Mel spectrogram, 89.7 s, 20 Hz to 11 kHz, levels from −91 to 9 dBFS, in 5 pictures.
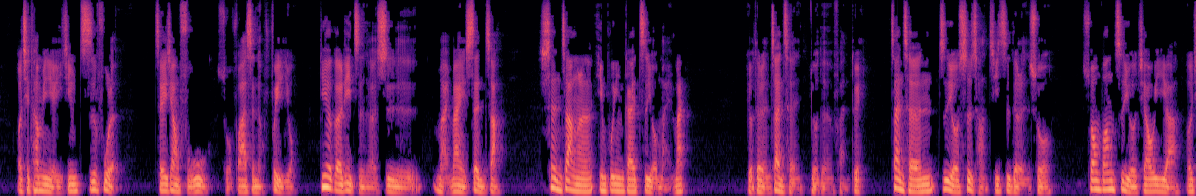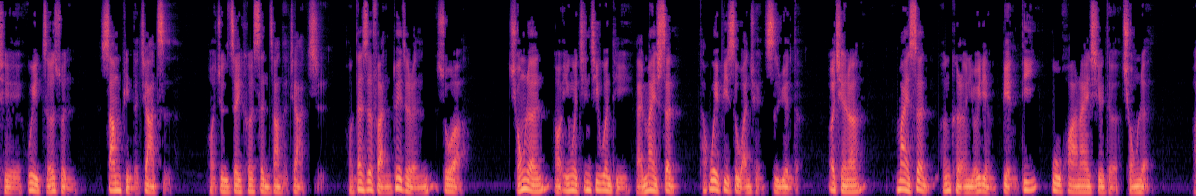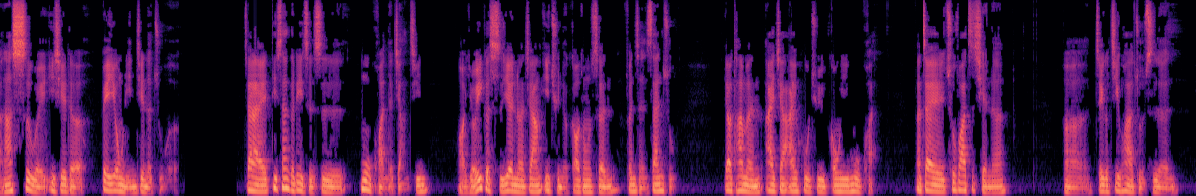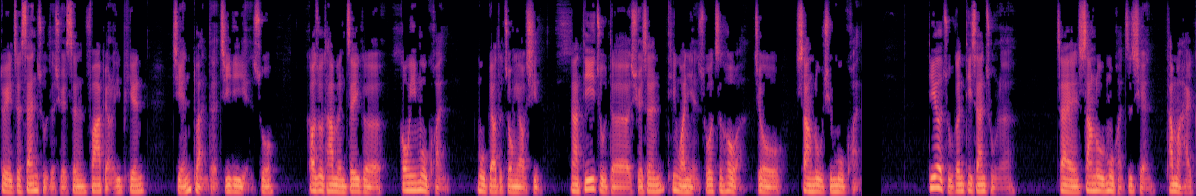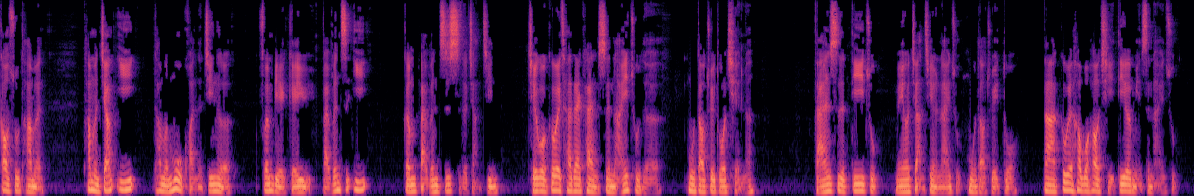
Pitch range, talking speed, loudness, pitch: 95-115 Hz, 245 characters per minute, -17 LUFS, 105 Hz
